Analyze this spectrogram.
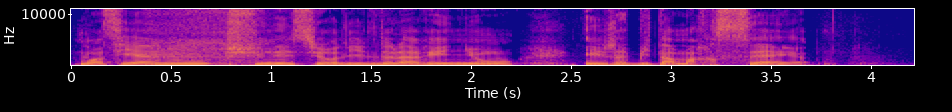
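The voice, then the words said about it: Exaggerated Marseille French accent. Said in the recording (French): “j'ai été obligé d'accentuer mon accent marseillais”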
